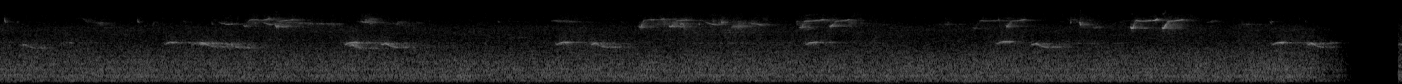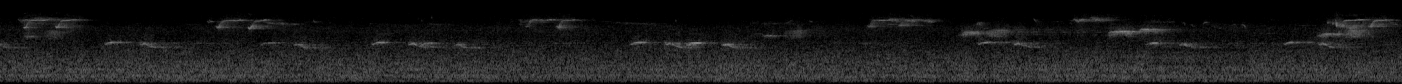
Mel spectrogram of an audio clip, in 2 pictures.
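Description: Small birds chirping, short repeated notes every second or so, over a steady background hiss; the sound cuts out completely for about half a second around the middle.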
